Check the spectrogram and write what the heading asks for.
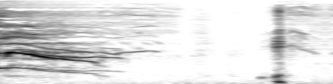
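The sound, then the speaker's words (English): A voice imitating someone feeling bad with a cold lets out a wavering, falling groan, then after a brief pause mimics a single short, harsh hacking cough. There are no spoken words. “you get the hacking cough and you think, I've got to have something.”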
